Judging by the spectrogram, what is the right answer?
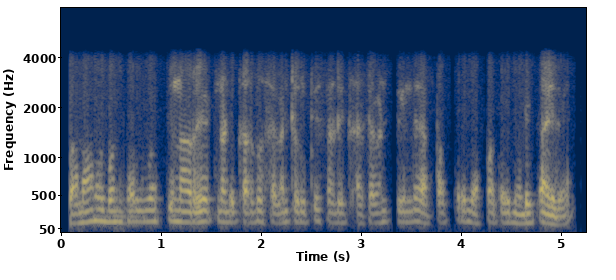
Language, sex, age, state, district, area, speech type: Kannada, male, 30-45, Karnataka, Mandya, rural, conversation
